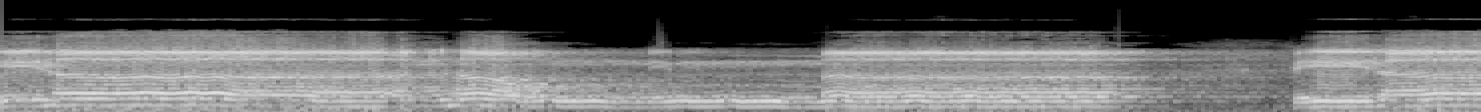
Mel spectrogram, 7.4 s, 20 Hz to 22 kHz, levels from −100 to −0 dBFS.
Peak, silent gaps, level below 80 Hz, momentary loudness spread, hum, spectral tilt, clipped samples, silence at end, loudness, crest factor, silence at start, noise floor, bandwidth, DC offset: -4 dBFS; none; -42 dBFS; 12 LU; none; -3 dB/octave; under 0.1%; 0 s; -12 LUFS; 10 dB; 0 s; -35 dBFS; 12 kHz; under 0.1%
